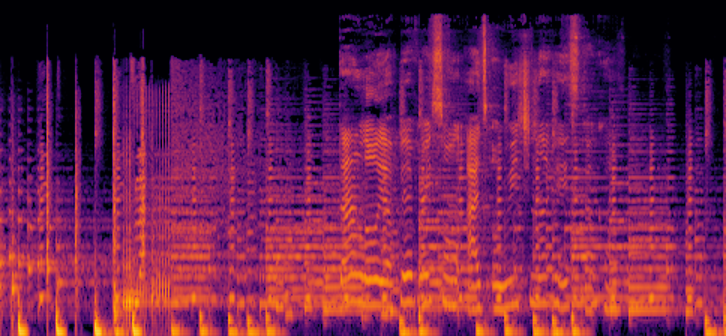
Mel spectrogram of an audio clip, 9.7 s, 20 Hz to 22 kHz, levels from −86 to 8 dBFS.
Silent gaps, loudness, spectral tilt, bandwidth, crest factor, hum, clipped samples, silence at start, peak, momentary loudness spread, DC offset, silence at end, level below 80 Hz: none; -18 LUFS; -4 dB/octave; 19 kHz; 16 dB; none; under 0.1%; 0 s; 0 dBFS; 8 LU; under 0.1%; 0 s; -22 dBFS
